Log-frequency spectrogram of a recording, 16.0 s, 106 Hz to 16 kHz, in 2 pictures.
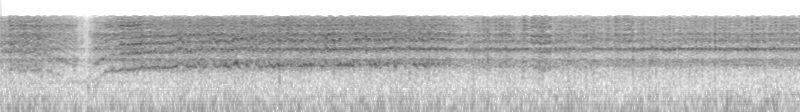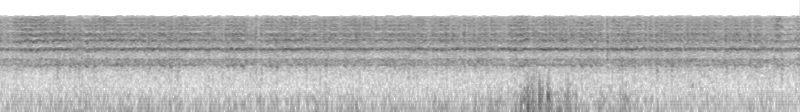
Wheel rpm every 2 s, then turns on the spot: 140, 210, 220, 230, 230, 230, 230, 230.
none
